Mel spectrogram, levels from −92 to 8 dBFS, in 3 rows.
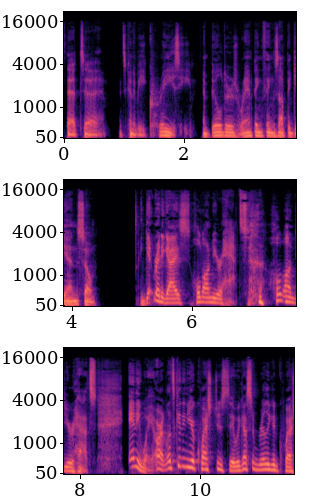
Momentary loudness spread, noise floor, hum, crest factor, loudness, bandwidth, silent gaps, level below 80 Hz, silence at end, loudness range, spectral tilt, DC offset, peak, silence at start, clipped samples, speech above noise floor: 9 LU; under -90 dBFS; none; 18 dB; -22 LUFS; 16.5 kHz; 4.61-5.00 s; -46 dBFS; 0 s; 2 LU; -5.5 dB/octave; under 0.1%; -4 dBFS; 0.05 s; under 0.1%; over 68 dB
